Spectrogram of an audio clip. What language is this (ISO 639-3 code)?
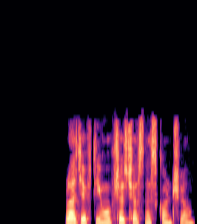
ces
